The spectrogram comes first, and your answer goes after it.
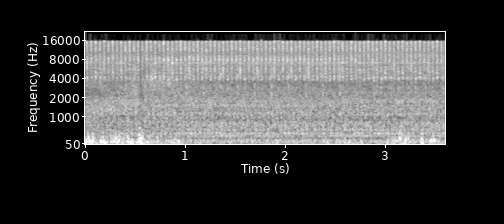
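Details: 2013 Chevy Cruze idling unevenly with a steady airy hiss from a vacuum leak at the failed PCV valve in the valve cover, logging MAP sensor and lean codes; remedied with a new valve cover.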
